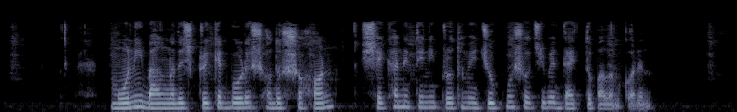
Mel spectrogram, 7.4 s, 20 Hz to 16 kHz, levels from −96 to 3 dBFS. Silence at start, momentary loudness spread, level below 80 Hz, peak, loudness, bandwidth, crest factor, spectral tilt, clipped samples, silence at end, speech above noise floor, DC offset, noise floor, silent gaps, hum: 1.1 s; 12 LU; -74 dBFS; -22 dBFS; -38 LUFS; 8 kHz; 18 dB; -4.5 dB/octave; under 0.1%; 0.9 s; 37 dB; under 0.1%; -75 dBFS; none; none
